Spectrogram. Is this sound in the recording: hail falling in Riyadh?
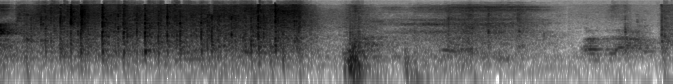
no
